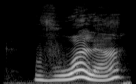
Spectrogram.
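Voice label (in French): "voilà", French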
